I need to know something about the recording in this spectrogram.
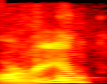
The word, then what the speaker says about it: O'Reilly: how do you pronounce your name? O-R-E-E-L, O'Reilly.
